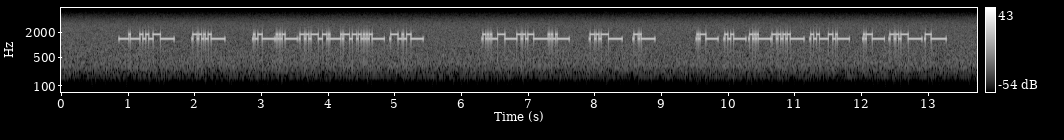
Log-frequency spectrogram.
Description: TTY/TDD text telephone tones (45.45 baud Baudot), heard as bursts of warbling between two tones, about 400 Hz shift, 1600 Hz centre. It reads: IT WAS THE START OF THEIR LINE TO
